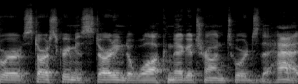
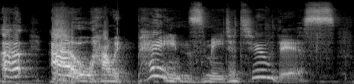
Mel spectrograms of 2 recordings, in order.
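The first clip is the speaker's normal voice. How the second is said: very loud, shrill screech with wild pitch swings; 7 semitones higher, 9 dB louder than usual. Opening a scene recap with a Starscream impression. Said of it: "my wonderful Starscream impression".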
